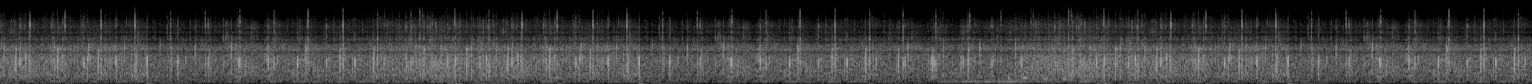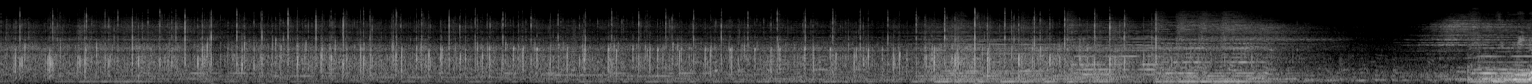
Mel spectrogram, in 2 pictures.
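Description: Audience applauding with music playing over it; low bass notes of the music come through more clearly in the second half.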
